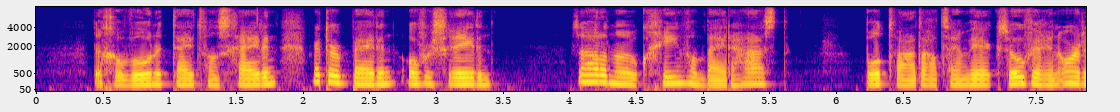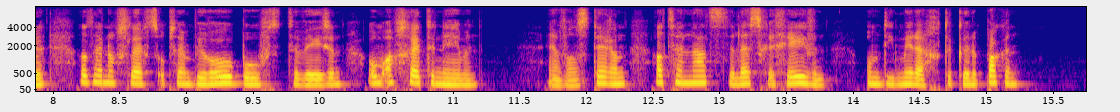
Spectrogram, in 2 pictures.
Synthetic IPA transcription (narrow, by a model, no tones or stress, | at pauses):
d̥əχəʋownətɛjtfɑnsχɛjdənʋɛɹt̚dʊːɹbɛjdənowvəɹsrejdən | z̥əɦɑdənɑnokχejnvɑnbɛjdəɦaːst | b̥ɔtʋaːtəɹɦɑtsɛjnʋɛɹksowvɛɹɪnɔɹdəd̥ɑtɦɛjnɔχslɛχtsɔpsɛjnbyːrowbəɦuftə̥təʋejzənɔmʔɑfsχɛjtənejmən | ɛnvɑnstɛɹənhɑtsɛjnlaːtstəlɛsχəχejvən | ɔmdimɪdɑχtəkɵnənpɑkən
